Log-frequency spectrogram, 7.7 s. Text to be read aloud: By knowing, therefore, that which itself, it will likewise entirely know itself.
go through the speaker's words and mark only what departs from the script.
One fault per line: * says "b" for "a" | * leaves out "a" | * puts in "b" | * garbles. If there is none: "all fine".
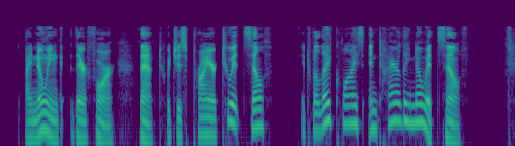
* puts in "is prior to"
